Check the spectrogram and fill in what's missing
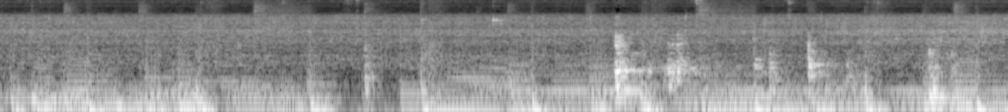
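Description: Onions and tomatoes fry with salt in a pan for capsicum masala curry, giving a steady close sizzle broken by scraping stirs.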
